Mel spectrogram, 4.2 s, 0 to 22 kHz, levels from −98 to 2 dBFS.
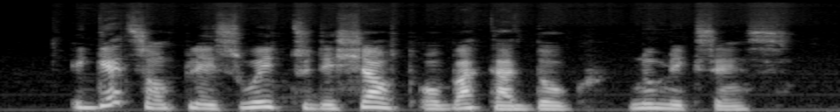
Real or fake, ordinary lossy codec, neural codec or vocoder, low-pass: real; none; none; 19.8 kHz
